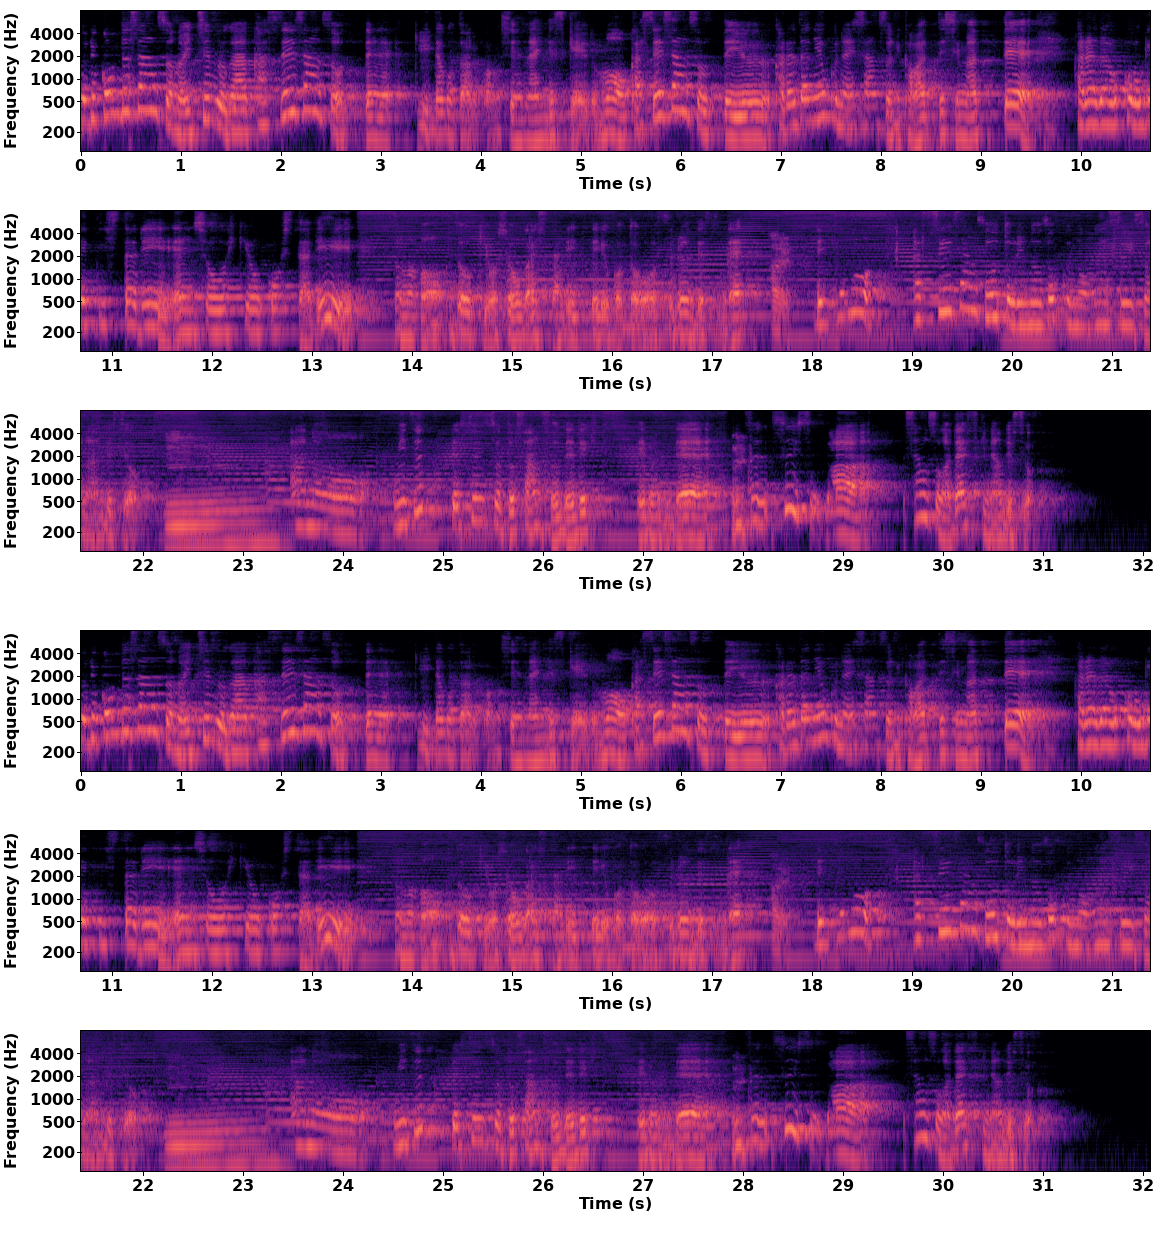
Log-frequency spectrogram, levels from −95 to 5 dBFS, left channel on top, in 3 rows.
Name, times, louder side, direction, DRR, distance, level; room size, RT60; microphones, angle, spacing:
voice 1, 0.0-9.6 10.0-13.5 13.8-17.4 18.0-18.6 19.0-22.0 23.5-26.5 26.9-29.3 29.7-30.9, left 2 dB, 35° left, 3.5 m, -29 dB
sound 1, 13.4-27.9, equal, 10° left, 6.8 m, -45 dB
voice 2, 22.2-23.4 27.9-28.1, left 3 dB, 85° left, 1.1 m, -36 dB
25.5 x 21.0 x 9.0 m
head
